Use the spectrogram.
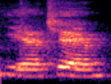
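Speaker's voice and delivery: usual speaking voice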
